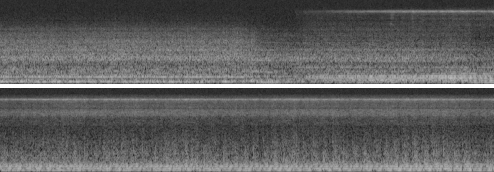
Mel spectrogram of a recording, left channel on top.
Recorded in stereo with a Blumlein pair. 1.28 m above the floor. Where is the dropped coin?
No dropped coin in this recording.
